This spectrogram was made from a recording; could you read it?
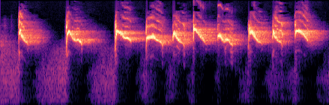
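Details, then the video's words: Caged oriental white-eye in buka sing (opening song) display: a run of about ten sharp, high chirps, each dropping quickly in pitch, delivered in a bouncy, uneven rhythm roughly two per second. "Mata Puteh Buka Sing"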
